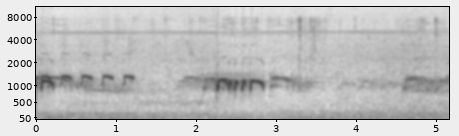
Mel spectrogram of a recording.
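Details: Local zebra dove cooing, used as a lure to make other zebra doves respond; a quick rolling series opens, a short loud burst of bubbly notes follows midway, with fainter coos trailing.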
